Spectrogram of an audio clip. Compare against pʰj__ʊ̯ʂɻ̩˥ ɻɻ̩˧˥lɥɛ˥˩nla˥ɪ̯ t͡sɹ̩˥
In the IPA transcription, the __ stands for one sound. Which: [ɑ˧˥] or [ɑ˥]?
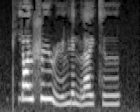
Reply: ɑ˥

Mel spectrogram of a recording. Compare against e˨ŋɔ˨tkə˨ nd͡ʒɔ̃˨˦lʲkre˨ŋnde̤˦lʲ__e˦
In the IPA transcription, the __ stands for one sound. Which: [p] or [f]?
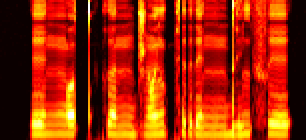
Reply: f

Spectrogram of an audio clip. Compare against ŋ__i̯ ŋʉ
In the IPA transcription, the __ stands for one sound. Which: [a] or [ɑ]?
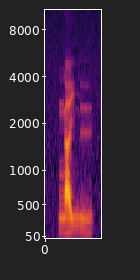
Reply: a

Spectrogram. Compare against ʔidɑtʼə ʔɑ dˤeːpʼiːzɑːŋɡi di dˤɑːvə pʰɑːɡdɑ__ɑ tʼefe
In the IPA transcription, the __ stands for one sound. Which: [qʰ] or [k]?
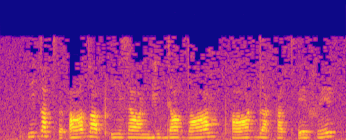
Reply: k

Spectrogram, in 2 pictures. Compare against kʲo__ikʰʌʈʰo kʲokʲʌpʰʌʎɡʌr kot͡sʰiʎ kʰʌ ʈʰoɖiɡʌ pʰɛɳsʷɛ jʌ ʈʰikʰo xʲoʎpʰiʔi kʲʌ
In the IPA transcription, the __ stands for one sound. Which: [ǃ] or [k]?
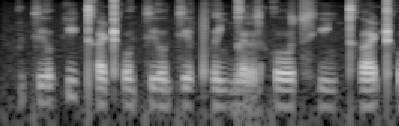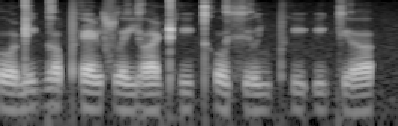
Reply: k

